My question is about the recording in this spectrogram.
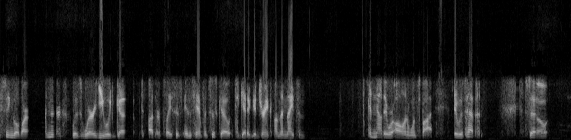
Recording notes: joined via the phone lines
